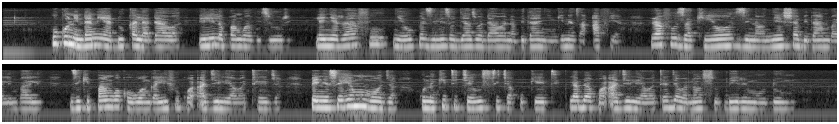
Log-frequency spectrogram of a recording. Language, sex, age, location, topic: Swahili, female, 18-24, Nairobi, health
